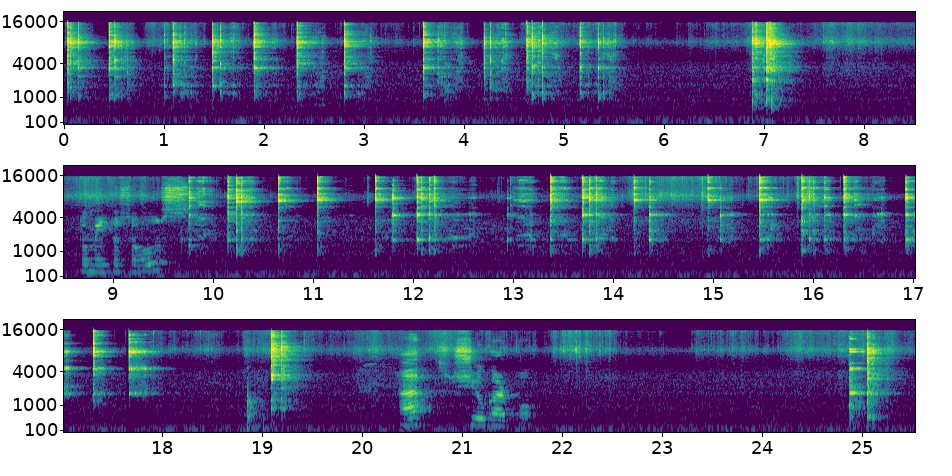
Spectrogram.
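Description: A spoon clinks and scrapes against bowls.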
